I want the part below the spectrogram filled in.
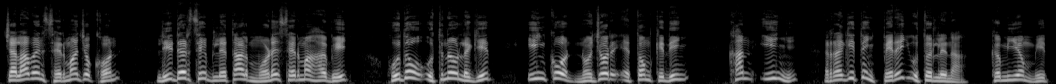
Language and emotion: Santali, angry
